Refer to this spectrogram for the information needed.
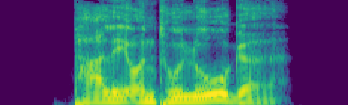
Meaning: paleontologist (male or of unspecified gender)
- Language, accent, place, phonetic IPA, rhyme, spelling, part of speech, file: German, Germany, Berlin, [palɛɔntoˈloːɡə], -oːɡə, Paläontologe, noun, De-Paläontologe.ogg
